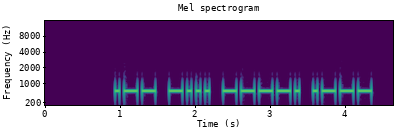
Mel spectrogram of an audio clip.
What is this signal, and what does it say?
Morse code, heard as a keyed tone, about 20 wpm, 700 Hz. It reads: WB9J
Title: USA Call Signs - 4 Characters - Repeated 3x - 20wpm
